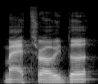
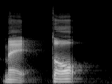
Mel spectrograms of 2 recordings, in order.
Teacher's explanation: Japanese doesn't have consonants on their own, apart from the nasal one, and so is forced to add a vowel.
